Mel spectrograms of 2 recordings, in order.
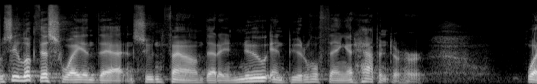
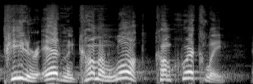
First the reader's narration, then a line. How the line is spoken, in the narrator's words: she at once cried out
